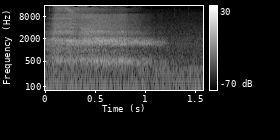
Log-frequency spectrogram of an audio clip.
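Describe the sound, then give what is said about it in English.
A single deep breath drawn in during a guided breathing exercise: a long, soft, airy inhalation lasting about a second that gradually fades, with no talking over it. “Deep breath. We're going to do this twice, okay? So breathe in.”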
